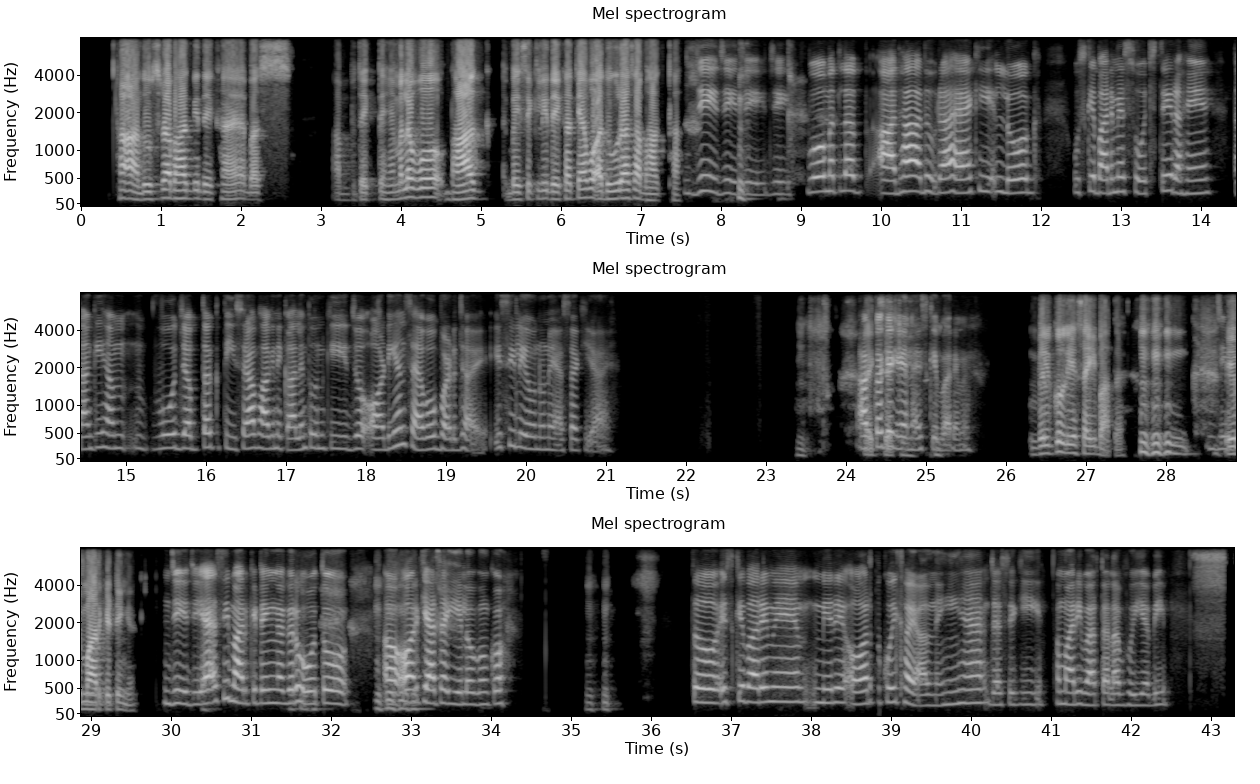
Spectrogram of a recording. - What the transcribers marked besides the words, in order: in English: "बेसिकली"; chuckle; in English: "ऑडियंस"; other background noise; in English: "इग्ज़ैक्टली"; chuckle; in English: "मार्केटिंग"; in English: "मार्केटिंग"; chuckle; sniff
- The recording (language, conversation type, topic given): Hindi, unstructured, किताब पढ़ना और फ़िल्म देखना, इनमें से आपको कौन-सा अधिक रोमांचक लगता है?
